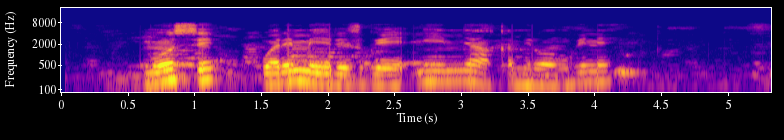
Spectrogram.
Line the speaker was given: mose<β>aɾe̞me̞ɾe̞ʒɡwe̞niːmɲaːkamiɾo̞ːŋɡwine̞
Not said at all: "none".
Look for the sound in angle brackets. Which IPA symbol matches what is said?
w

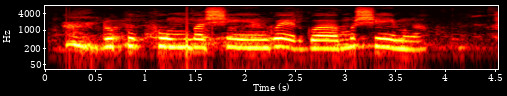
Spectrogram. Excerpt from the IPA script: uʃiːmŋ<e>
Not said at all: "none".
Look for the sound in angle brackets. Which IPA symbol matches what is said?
a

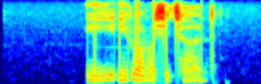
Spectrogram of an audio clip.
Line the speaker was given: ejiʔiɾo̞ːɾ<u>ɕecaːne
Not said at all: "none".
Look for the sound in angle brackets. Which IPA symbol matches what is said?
o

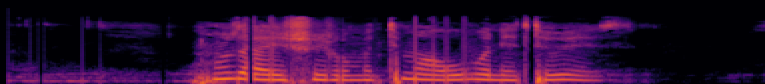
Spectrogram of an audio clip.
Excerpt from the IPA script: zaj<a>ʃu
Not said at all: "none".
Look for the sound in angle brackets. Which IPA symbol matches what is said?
i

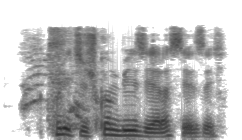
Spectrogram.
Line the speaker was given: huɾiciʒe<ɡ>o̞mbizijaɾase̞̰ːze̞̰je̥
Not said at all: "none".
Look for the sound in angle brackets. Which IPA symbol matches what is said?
k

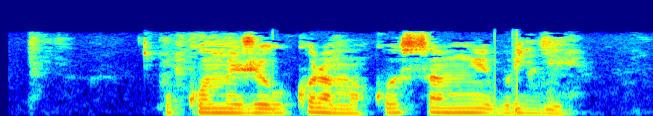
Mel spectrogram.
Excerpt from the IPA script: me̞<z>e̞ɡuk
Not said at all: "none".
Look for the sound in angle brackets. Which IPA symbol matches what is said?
ʒ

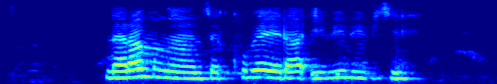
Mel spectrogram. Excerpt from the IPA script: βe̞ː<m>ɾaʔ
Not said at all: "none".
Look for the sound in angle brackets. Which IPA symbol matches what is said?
none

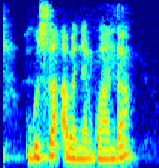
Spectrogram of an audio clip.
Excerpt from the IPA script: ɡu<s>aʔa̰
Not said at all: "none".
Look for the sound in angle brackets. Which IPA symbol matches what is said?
s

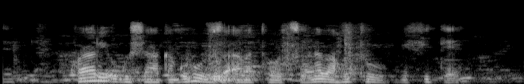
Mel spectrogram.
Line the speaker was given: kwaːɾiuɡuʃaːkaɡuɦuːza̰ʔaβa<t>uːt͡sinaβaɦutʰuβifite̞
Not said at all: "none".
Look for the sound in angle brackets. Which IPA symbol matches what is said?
tʰ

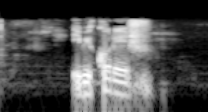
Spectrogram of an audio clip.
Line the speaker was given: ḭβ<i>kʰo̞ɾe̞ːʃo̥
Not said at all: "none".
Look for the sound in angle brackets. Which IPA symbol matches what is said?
i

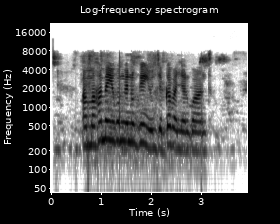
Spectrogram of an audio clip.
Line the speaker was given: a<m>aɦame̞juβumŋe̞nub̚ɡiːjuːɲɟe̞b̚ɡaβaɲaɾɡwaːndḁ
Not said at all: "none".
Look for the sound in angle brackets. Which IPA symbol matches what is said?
m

